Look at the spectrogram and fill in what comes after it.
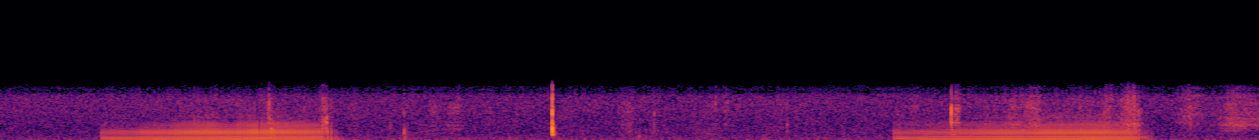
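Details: Dinah, a sleeping cat, snoring: two slow, buzzing snores about four seconds apart with quiet breathing between them.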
